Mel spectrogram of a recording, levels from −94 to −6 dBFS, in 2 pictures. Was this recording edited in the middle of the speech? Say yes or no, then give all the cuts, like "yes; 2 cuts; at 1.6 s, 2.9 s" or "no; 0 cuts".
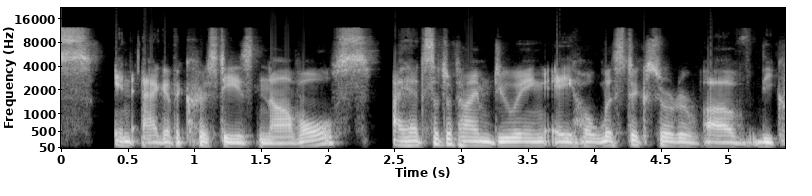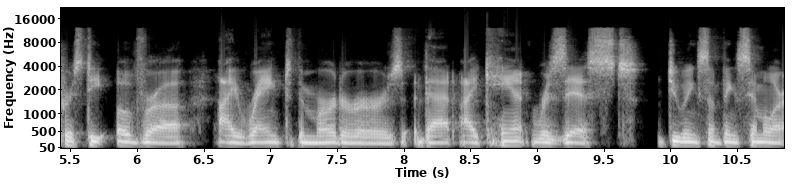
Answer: yes; 3 cuts; at 3.0 s, 4.8 s, 6.6 s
